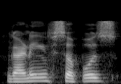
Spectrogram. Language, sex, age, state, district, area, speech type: Goan Konkani, male, 18-30, Goa, Murmgao, urban, spontaneous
